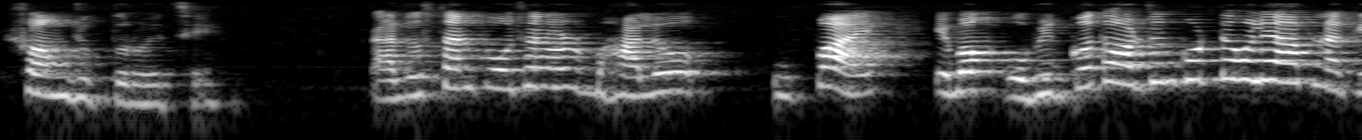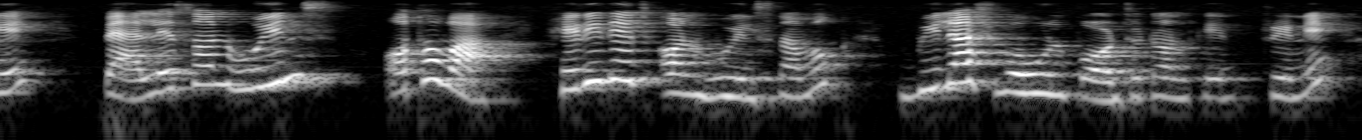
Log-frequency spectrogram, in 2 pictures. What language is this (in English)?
Bangla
